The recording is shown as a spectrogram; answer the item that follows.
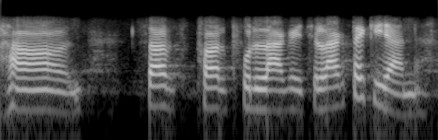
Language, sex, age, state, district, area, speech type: Maithili, female, 30-45, Bihar, Saharsa, rural, conversation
